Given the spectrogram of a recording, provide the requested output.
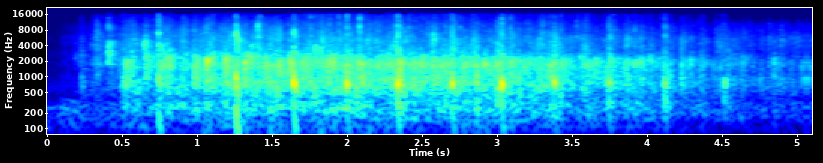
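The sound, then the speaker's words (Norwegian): An audience applauds a speaker steadily for about five seconds, a dense patter of many hands clapping at a fairly loud, even level before tapering slightly at the end. “Vi gir han applaus.”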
